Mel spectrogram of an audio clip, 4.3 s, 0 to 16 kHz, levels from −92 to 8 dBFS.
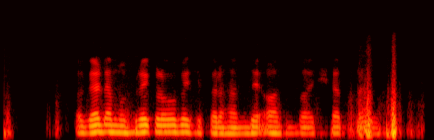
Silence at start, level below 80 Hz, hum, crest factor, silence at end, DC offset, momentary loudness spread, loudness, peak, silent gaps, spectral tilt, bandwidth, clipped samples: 0.05 s; -56 dBFS; none; 18 dB; 0.35 s; under 0.1%; 12 LU; -37 LUFS; -18 dBFS; 0.18-0.41 s, 0.68-0.72 s; -11 dB/octave; 5.2 kHz; under 0.1%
